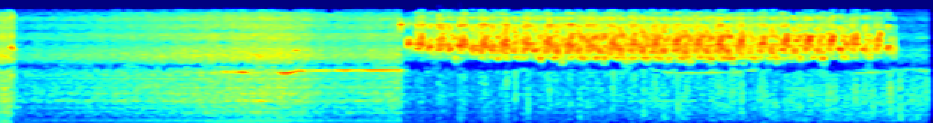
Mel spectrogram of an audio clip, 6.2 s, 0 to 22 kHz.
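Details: 2005 Infiniti G35x at engine start: thin high squeal over the running engine with a harsh hissy rise midway; cause still under investigation.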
